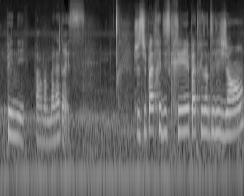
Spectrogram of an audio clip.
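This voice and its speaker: At a very slow pace, a woman speaks with long, frequent pauses over noticeable background noise. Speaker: podcast co-host, role-playing game player. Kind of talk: casual banter, role-playing game.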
